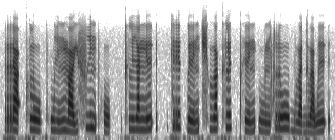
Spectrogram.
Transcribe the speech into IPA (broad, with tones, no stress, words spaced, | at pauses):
ra˨˩ʔkʰloː˨˩ kʰwi˩˦nma˩˦jfi˥˩npʰo˨˩k̚ | kʰli˧a̯ne˦˥ʔ | kre˥˩k̚le˩˦nt͡ɕʰɯ˦˥a̯ kʰle˦˥k̚pʰe˩˦n puː˨˩n kroː˥˩bɯ˨˩a̯ dɯ˨˩a̯we˦˥ʔ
